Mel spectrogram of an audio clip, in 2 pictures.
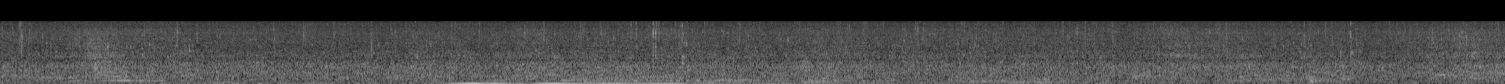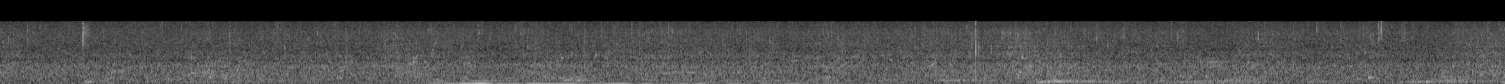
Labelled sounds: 11.6	11.8	water noise, 1.4 to 1.7 kHz
27.0	27.3	water noise, 1.0 to 1.2 kHz

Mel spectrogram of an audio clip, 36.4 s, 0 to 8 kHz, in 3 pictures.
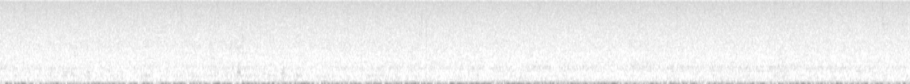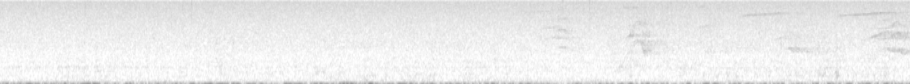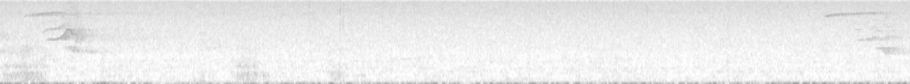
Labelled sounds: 22.0	22.5	killer whale, 4.6 to 5.2 kHz
35.1	36.3	killer whale, 1.0 to 5.2 kHz

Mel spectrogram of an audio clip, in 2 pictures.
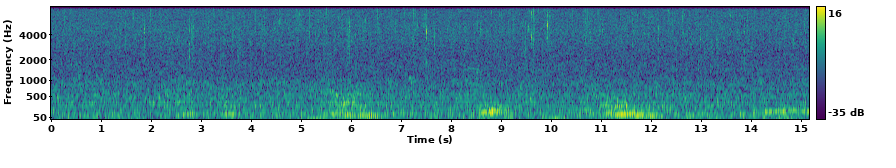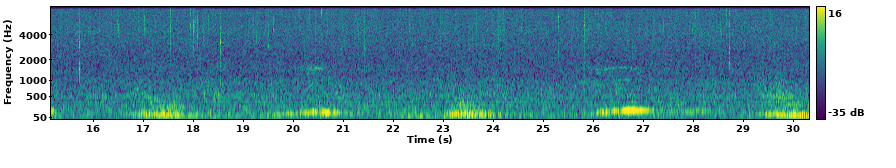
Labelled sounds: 20.3	20.6	humpback whale, 1.4 to 1.7 kHz
26.2	26.7	humpback whale, 1.4 to 1.6 kHz

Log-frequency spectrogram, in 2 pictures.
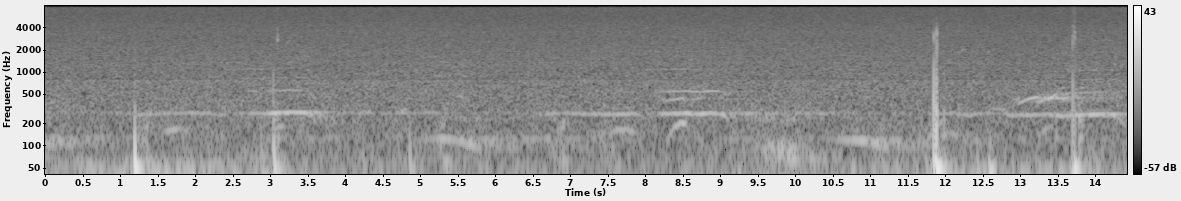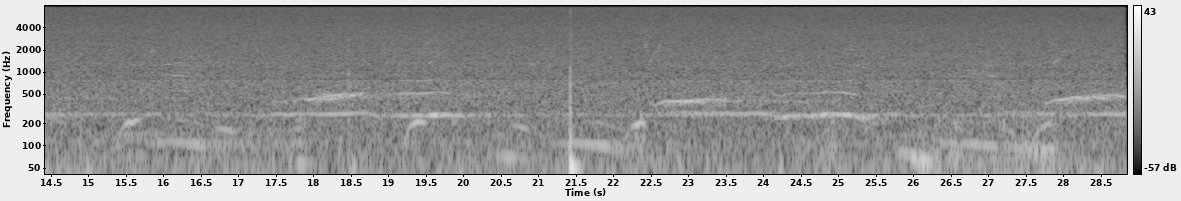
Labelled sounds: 16.1	16.3	humpback whale, 0.86 to 0.96 kHz

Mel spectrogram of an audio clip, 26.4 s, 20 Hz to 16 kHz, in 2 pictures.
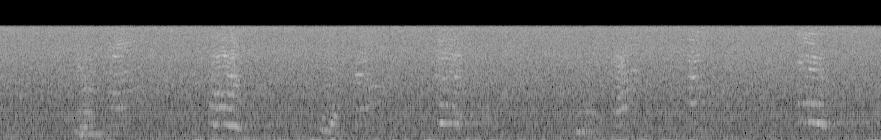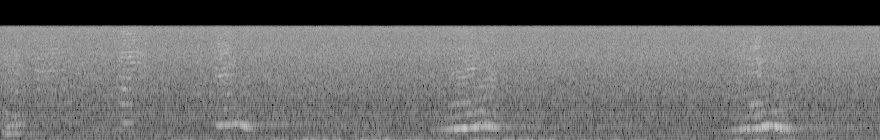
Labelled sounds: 1.7	2.0	humpback whale, 0.83 to 5.1 kHz
3.1	3.6	humpback whale, 0.80 to 3.6 kHz
6.6	7.0	humpback whale, 0.86 to 3.8 kHz
9.2	9.6	humpback whale, 0.80 to 1.5 kHz
12.0	12.4	humpback whale, 0.90 to 3.6 kHz
13.7	14.1	humpback whale, 2.3 to 2.4 kHz
15.0	15.4	humpback whale, 3.7 to 6.5 kHz
16.4	16.7	humpback whale, 2.0 to 2.3 kHz
20.0	20.7	humpback whale, 0.90 to 2.2 kHz
24.4	25.0	humpback whale, 0.80 to 1.1 kHz

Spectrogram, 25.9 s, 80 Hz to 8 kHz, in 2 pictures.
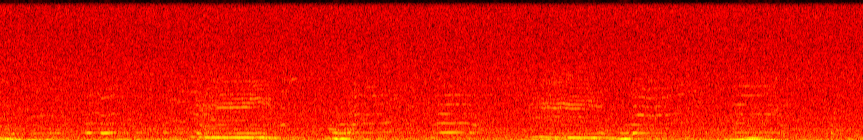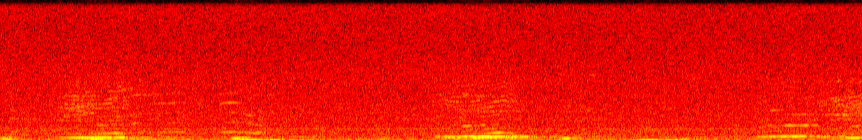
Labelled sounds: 0.5	0.8	humpback whale, 1.4 to 1.5 kHz
1.5	1.8	humpback whale, 2.4 to 2.7 kHz
2.6	2.8	humpback whale, 1.1 to 1.2 kHz
3.2	3.8	humpback whale, 1.8 to 2.5 kHz
6.5	6.9	humpback whale, 0.96 to 2.2 kHz
8.1	10.0	humpback whale, 0.90 to 2.6 kHz
11.1	11.4	humpback whale, 2.6 to 3.3 kHz
14.7	15.6	humpback whale, 2.1 to 3.1 kHz
17.3	17.6	humpback whale, 2.1 to 2.3 kHz
19.8	20.1	humpback whale, 2.5 to 2.7 kHz
24.7	25.8	humpback whale, 0.86 to 2.1 kHz

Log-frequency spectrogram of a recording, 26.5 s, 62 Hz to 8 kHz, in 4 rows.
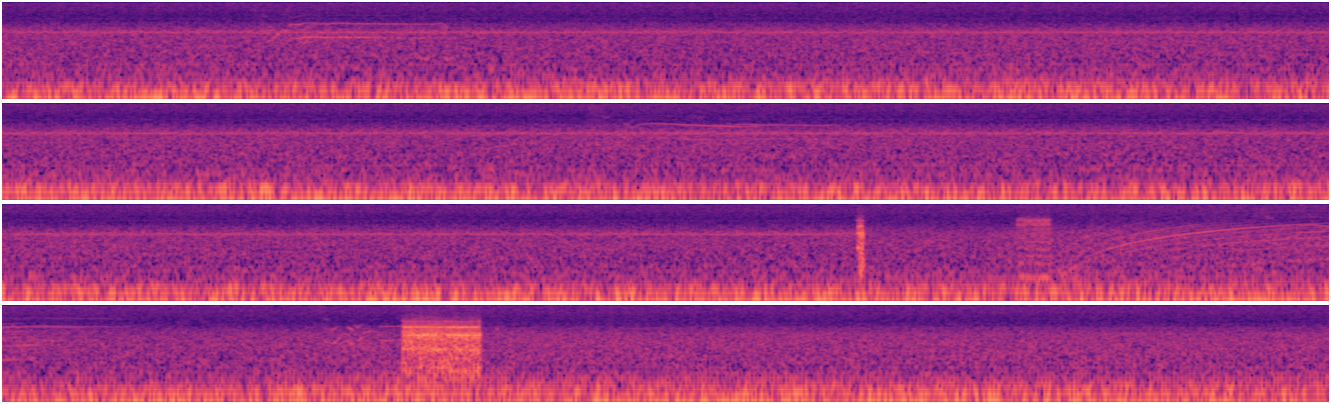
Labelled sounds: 1.0	2.9	killer whale, offshore, 0.97 to 3.0 kHz
9.2	11.0	killer whale, offshore, 0.96 to 3.1 kHz

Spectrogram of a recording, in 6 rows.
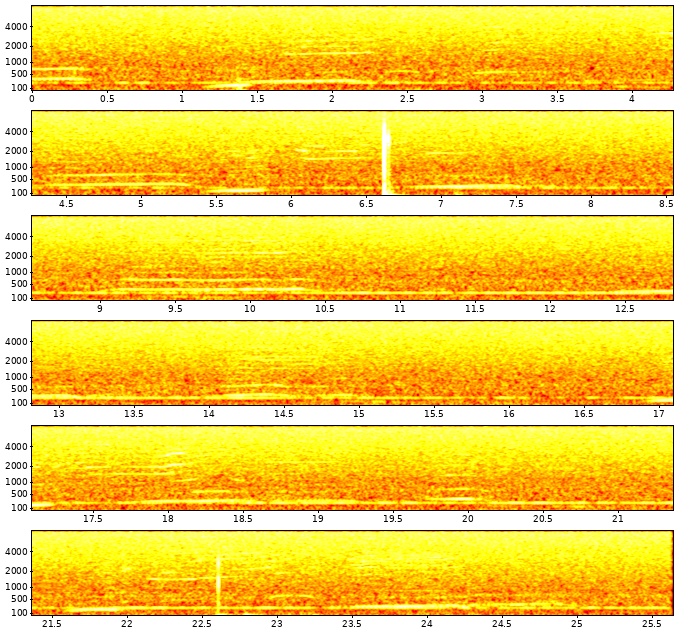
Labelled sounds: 1.7	2.3	humpback whale, 1.4 to 1.6 kHz
6.1	7.2	humpback whale, 1.4 to 1.9 kHz
10.0	10.3	humpback whale, 2.2 to 2.4 kHz
14.3	14.7	humpback whale, 2.3 to 2.4 kHz
17.3	18.9	humpback whale, 1.4 to 2.4 kHz
22.1	22.9	humpback whale, 1.4 to 3.9 kHz

